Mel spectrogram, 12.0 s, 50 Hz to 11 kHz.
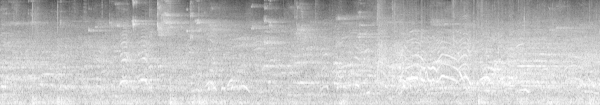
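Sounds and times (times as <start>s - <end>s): sneakers squeaking: 0.0s - 7.6s, 10.8s - 12.0s
basketball bouncing on wooden court: 0.6s - 1.4s, 3.3s - 4.2s.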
